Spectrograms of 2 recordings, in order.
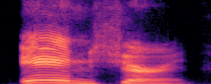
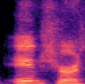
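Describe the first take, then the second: First: The stress is on the first syllable. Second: The stress is on the second syllable.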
